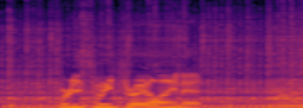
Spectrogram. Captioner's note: engine roaring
